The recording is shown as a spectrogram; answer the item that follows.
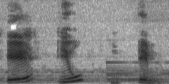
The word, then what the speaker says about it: ওম: ওম বলতে হয় তো ও আর ম লেখা আছে ওম কিন্তু উচ্চারণ হবে এ ইউ এম আর এটাকে ভেঙে ভেঙে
